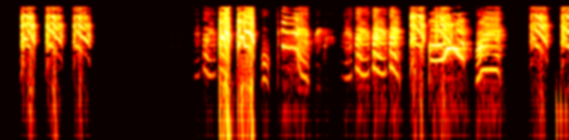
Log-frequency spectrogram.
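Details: Happy Indian ringneck parakeet chirping, possibly one of a pair: a brisk run of high rasping chirps, then a busier stretch of squeaky notes mixed with lower whistled, bending calls and short squawks.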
